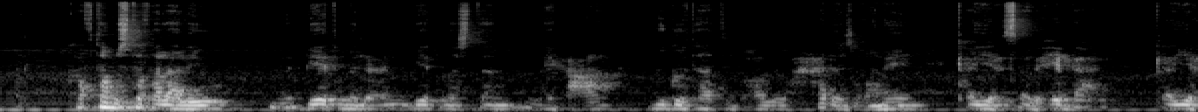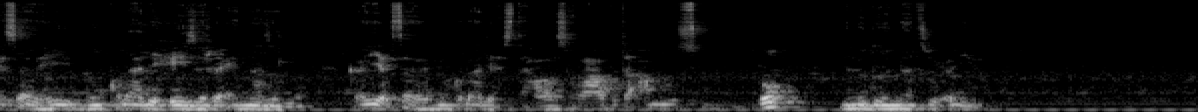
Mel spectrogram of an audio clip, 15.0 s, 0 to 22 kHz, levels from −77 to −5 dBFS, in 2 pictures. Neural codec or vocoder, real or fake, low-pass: none; real; 19.8 kHz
